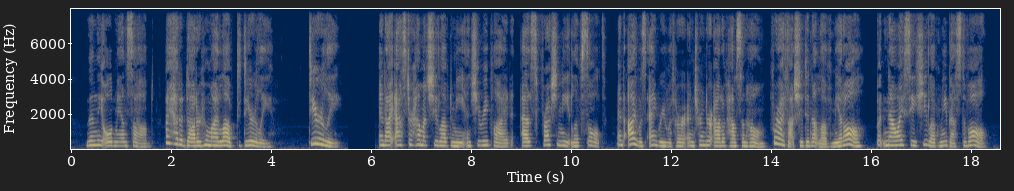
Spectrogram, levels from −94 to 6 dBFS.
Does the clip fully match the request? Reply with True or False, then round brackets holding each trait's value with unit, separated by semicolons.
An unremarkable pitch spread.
True (3.6 semitones)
